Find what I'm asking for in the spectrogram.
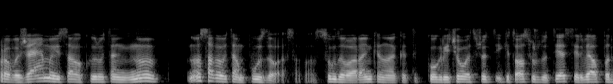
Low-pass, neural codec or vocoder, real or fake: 5.4 kHz; none; real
